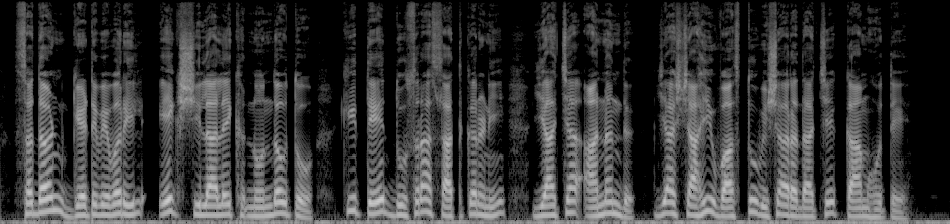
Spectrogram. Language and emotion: Marathi, neutral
